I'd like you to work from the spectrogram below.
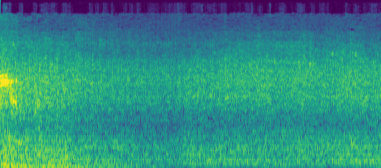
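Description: A tank gun blasts in the World of Tanks game, opening with a loud, heavy boom that settles into a low, steady battlefield rumble.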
